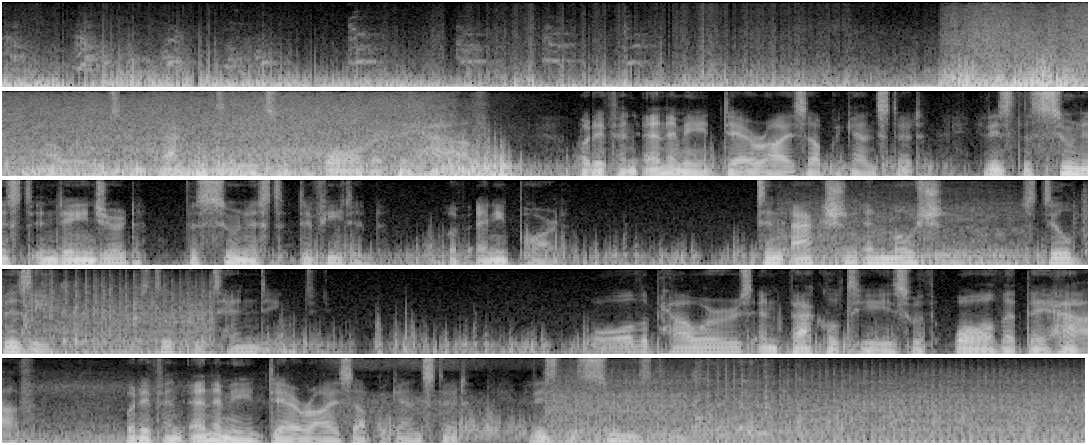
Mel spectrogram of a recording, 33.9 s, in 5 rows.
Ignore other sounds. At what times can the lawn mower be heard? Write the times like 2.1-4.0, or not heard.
18.4-21.7, 30.5-33.8.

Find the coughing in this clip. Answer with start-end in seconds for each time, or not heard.
31.4-32.4.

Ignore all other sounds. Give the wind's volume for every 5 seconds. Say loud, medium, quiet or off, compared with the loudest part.
medium, loud, quiet, quiet, quiet, quiet, quiet.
